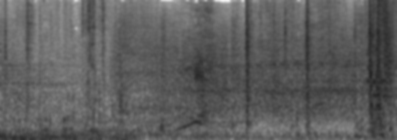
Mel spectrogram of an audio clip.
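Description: A blunt weapon thuds into a body.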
